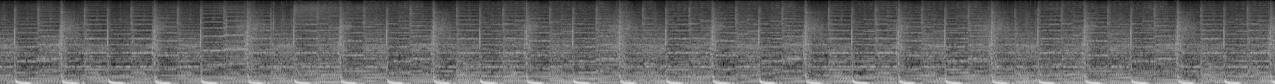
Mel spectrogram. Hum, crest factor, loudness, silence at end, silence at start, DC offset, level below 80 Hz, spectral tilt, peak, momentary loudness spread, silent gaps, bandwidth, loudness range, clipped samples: none; 12 dB; -18 LUFS; 0 s; 0 s; under 0.1%; -20 dBFS; -3.5 dB/octave; -4 dBFS; 1 LU; none; over 20 kHz; 0 LU; under 0.1%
